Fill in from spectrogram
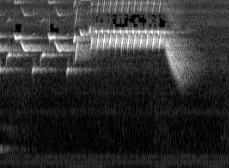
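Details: Song of a hybrid river goldfinch, sung without faults: a few high chirps and short whistles lead into a rapid run of about ten bright, evenly spaced pips, finishing with a downward-sweeping buzzy note.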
